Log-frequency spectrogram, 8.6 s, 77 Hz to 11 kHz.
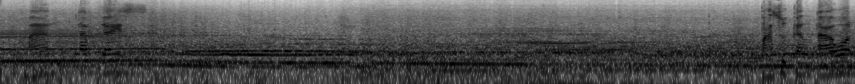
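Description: Loud, continuous engine roar of many high-revving four-cylinder Kawasaki ZX-25RR sport motorcycles riding through Jakarta, sustained throughout with shifting pitch, close and dominating the scene.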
